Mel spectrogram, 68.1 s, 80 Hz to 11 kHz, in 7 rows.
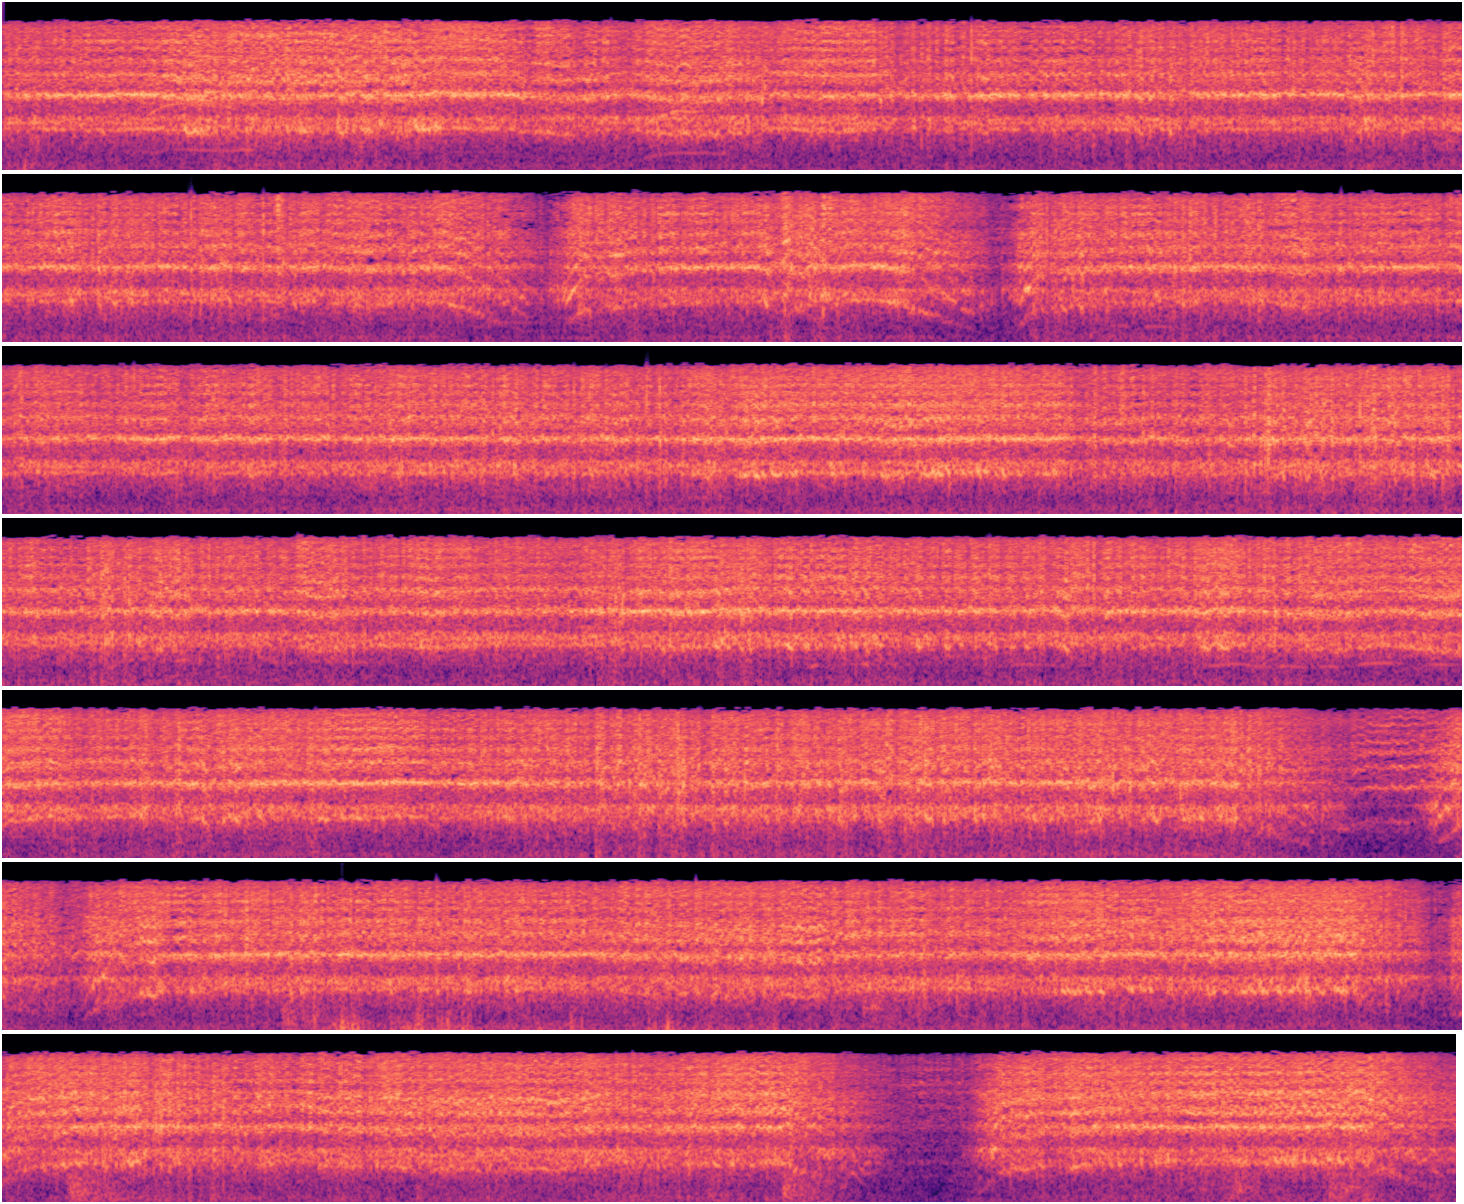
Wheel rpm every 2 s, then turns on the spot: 220, 230, 230, 230, 230, 230, 130, 190, 180, 230, 240, 230, 220, 230, 230, 230, 220, 230, 230, 220, 220, 220, 230, 120, 120, 230, 220, 220, 160, 190, 220, 160, 130, 140.
none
